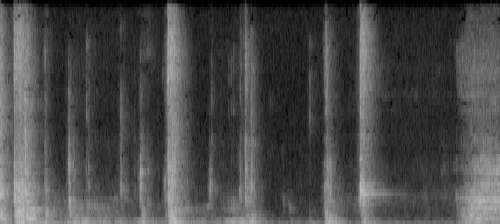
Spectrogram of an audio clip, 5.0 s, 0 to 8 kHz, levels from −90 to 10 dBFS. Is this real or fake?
real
